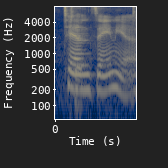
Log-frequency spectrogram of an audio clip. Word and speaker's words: Tanzania: How do you pronounce it? – Tanzania. – Okay.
